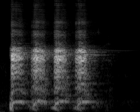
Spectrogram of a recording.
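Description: Four loud quacks blown on a duck call in a quick, even rhythm, each a short raspy note, with no talking.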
